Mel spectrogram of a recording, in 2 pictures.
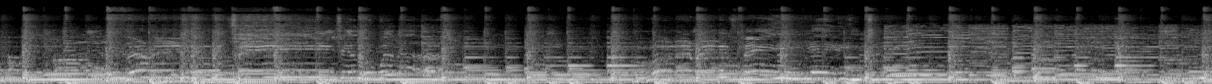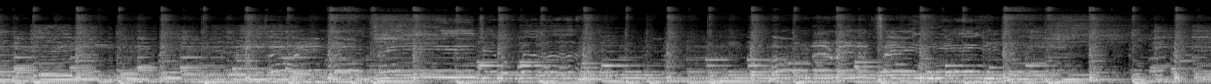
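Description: Blues band playing live: electric guitars, bass, keyboard and drum kit in a steady, loud groove.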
